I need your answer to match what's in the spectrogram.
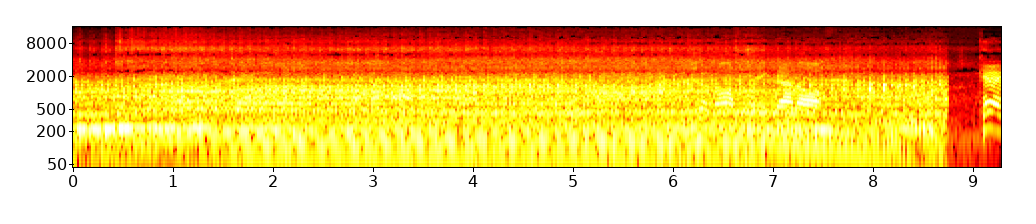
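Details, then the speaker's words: Detroit 4-71 two-stroke diesel generator engine, little used, long-sitting, started with original fuel oil: steady, even rumble at idle with a clean regular beat and no knocks, smokes slightly at low rpm; normal idle. "the motor looks young sounds young it does smoke a little bit at low rpms"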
